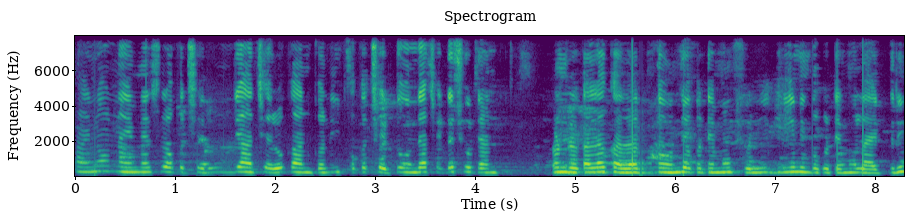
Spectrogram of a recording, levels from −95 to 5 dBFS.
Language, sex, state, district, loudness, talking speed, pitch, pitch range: Telugu, female, Andhra Pradesh, Guntur, -16 LUFS, 175 wpm, 245 Hz, 230-255 Hz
